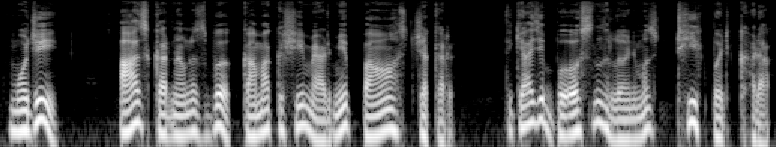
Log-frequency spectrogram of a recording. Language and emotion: Kashmiri, sad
